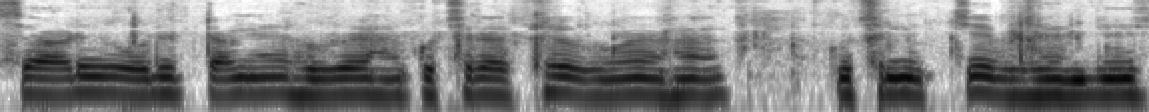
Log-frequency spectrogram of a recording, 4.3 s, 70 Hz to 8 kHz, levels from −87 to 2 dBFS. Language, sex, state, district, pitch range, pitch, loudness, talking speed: Hindi, male, Jharkhand, Palamu, 145-155 Hz, 150 Hz, -13 LUFS, 155 wpm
